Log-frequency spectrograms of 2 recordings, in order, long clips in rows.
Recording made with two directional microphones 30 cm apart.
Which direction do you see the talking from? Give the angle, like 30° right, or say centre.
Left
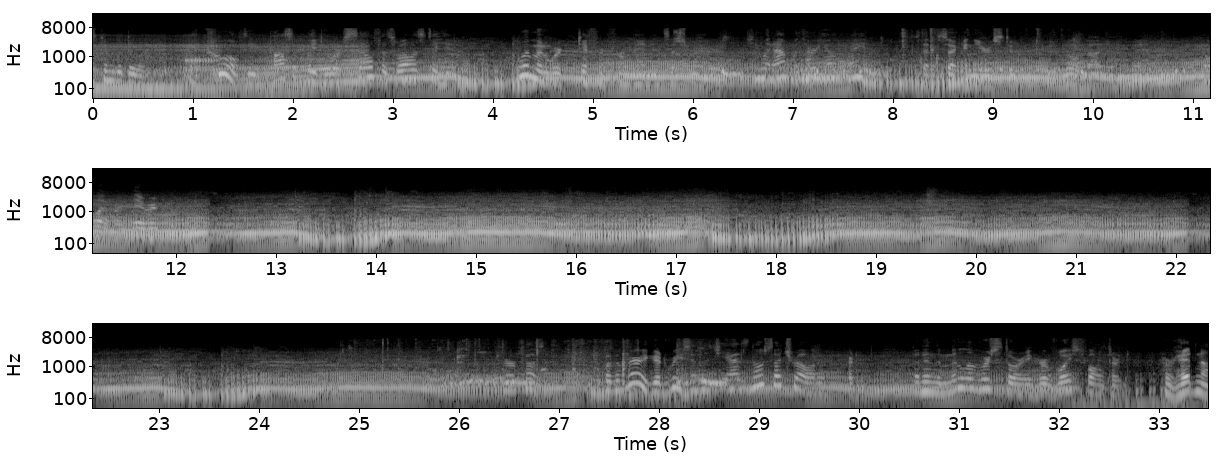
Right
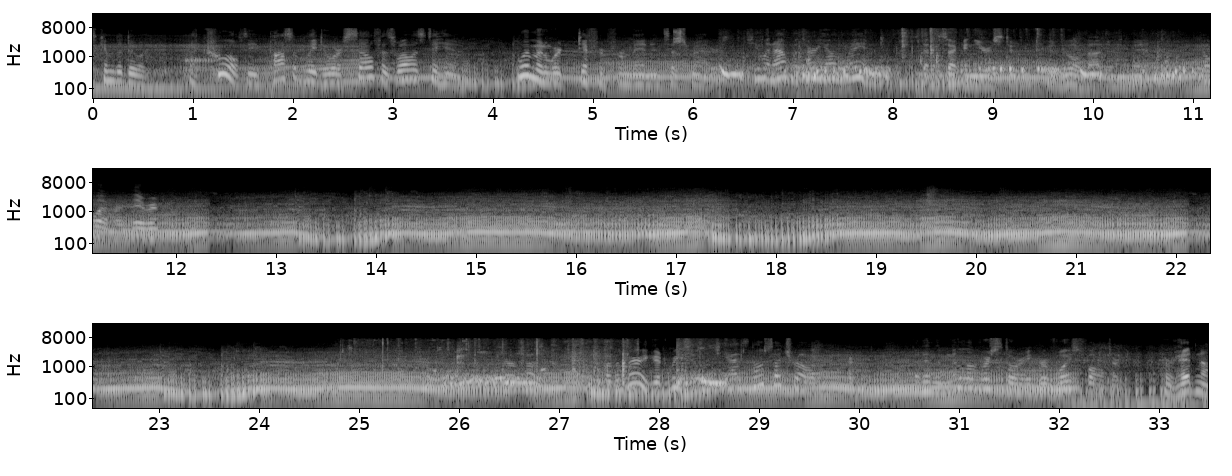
centre.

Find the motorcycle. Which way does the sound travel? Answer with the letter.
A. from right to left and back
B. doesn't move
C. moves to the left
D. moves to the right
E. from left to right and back
D.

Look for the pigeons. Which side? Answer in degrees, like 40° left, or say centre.
50° right.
